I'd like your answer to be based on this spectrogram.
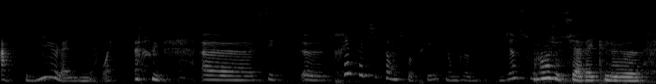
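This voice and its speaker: Somewhat breathy, a woman speaks at a moderate pace. Her pitch swings very widely. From France. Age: 30s. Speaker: communication consultant and trainer. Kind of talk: casual live stream talk to viewers.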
